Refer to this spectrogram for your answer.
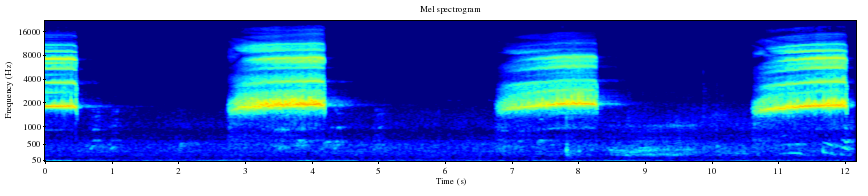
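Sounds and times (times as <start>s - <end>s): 
barn owl Tyto alba shrieking: 0.0s - 0.6s, 2.8s - 4.4s, 6.8s - 8.6s, 10.7s - 12.1s.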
